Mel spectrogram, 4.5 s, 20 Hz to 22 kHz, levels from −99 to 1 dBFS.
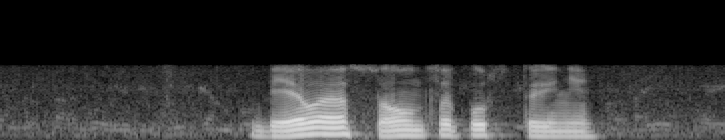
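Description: No technical faults are audible.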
